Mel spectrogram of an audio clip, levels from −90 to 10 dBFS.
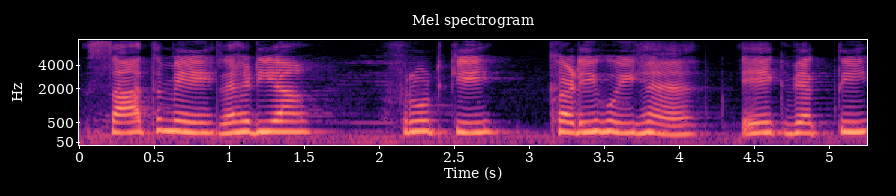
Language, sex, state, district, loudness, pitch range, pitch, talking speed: Hindi, female, Andhra Pradesh, Anantapur, -14 LUFS, 250-270 Hz, 260 Hz, 135 wpm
